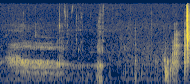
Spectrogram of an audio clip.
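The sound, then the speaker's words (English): A drawn-out slurping sip of coffee, early in the morning in North Carolina, lasting under a second, followed by a few soft clicks and knocks, like a mug being handled and set down, then a brief sharper clatter at the end. “take a sip of Java.”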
